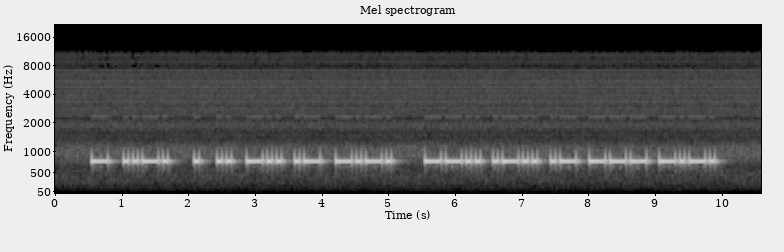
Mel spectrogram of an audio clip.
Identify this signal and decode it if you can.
Morse code, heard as a keyed tone, hand-sent with a paddle, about 17 wpm, 780 Hz, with room echo. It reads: TF EIDAC ZLAOC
